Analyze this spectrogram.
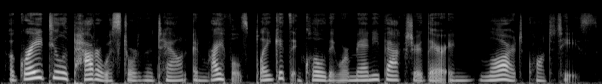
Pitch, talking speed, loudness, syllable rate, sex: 205 Hz, 210 wpm, -22 LUFS, 6.2 syllables/s, female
